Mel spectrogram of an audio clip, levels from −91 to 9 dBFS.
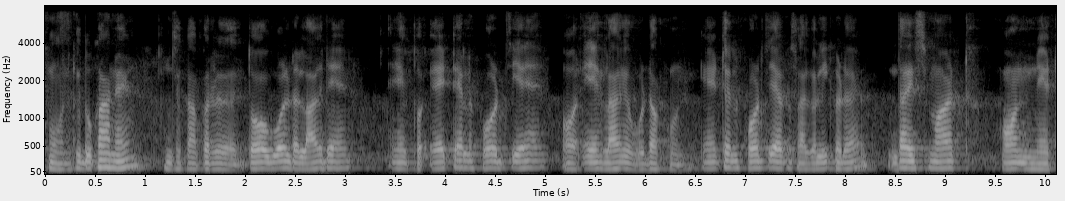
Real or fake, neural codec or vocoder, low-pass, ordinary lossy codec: fake; codec, 24 kHz, 6 kbps, HILCodec; 7.2 kHz; none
